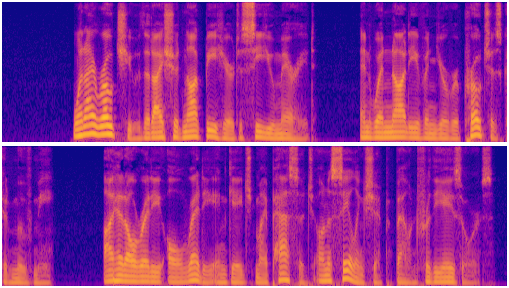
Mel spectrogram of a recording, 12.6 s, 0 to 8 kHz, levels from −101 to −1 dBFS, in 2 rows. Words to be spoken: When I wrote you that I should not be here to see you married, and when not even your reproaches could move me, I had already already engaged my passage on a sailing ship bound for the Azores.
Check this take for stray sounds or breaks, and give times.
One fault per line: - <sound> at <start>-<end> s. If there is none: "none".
none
